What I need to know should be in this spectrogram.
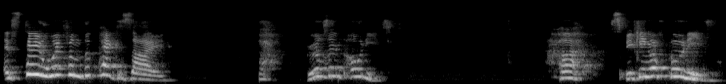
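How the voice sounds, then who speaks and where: Woman playing jaded male wine god, high voice, sardonic, theatrical complaining, musical table read, noisy mic. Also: big pitch swings, unhurried, long pauses, darkish tone, exaggerated voice. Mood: weary, impatient. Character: jaded, sarcastic male wine god running a summer camp.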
